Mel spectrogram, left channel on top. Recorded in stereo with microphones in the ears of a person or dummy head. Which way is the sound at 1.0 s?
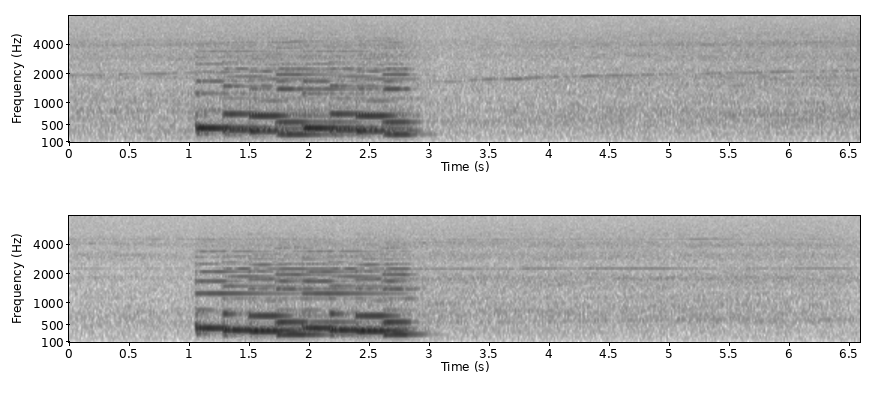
50° right (ahead or behind).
